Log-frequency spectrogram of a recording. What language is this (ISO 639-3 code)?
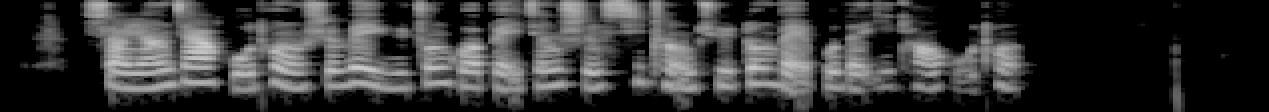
zho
